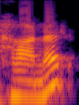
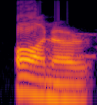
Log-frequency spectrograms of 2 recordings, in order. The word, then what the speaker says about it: honour: HONOUR should be properly pronounced because H is silent. We have discussed this topic in the previous mid examinations. HONOUR is not honor, it's honor. H goes silent.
